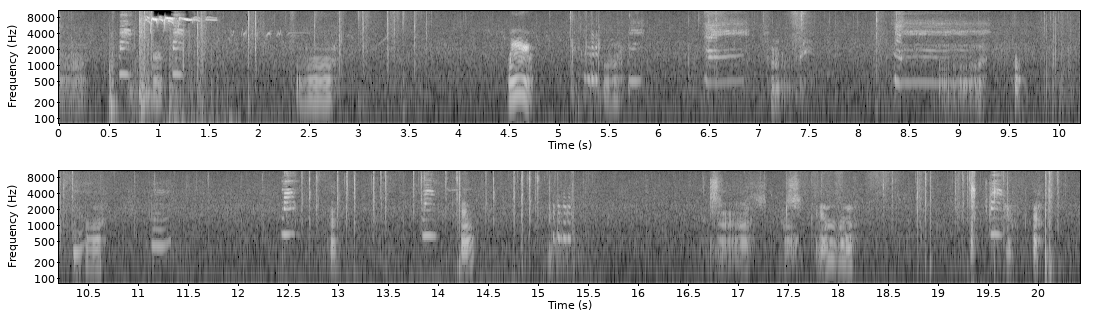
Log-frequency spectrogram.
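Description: A kitten mews in short, high cries.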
